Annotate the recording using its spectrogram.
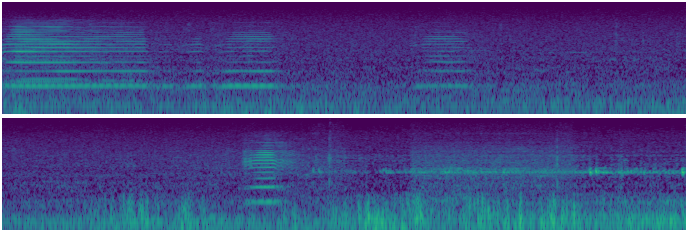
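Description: A diesel locomotive rumbles as it approaches, growing louder.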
